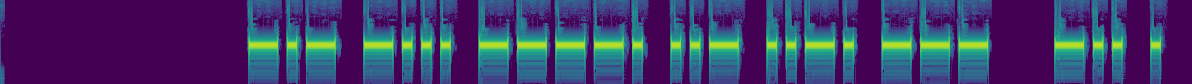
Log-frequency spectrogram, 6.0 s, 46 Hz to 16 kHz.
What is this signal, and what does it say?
Morse code, heard as a keyed tone, about 25 wpm, 700 Hz. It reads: KB9UFO DE
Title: USA Callsign DE Callsign - 6 Characters - 25wpm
